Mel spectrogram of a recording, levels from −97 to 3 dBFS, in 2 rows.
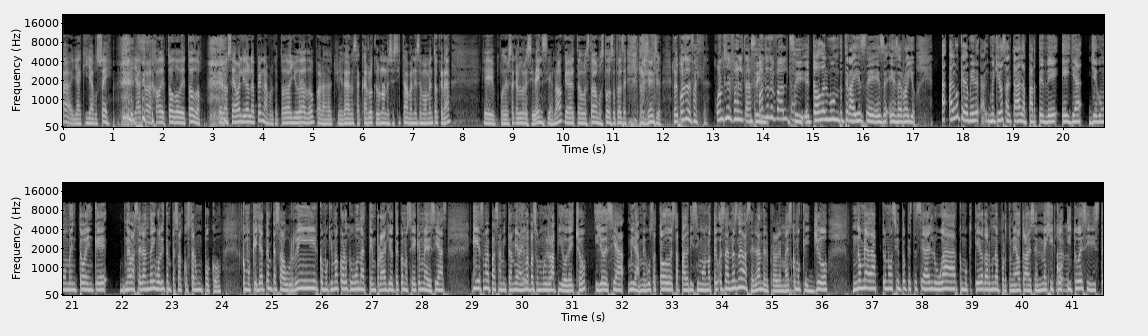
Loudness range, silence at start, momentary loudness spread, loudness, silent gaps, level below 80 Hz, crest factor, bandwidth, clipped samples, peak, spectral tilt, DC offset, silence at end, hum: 2 LU; 0 s; 5 LU; -23 LUFS; none; -40 dBFS; 14 dB; 11 kHz; under 0.1%; -10 dBFS; -3.5 dB/octave; under 0.1%; 0 s; none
